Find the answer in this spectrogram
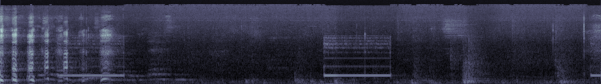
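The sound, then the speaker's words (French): Telephone ringback tone for an unanswered call: a steady ringing burst of about one second, with an earlier tonal stretch, heard between voices and soft chuckling. “c'est qui cette Monique qu'ils essayent d'appeler?”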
